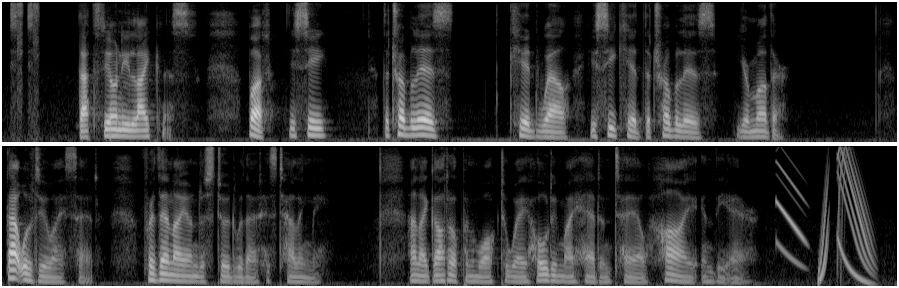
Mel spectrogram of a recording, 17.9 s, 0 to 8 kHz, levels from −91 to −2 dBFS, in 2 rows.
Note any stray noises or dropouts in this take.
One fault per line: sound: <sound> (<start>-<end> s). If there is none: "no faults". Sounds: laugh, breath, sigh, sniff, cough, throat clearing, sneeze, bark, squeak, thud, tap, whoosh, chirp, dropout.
sound: laugh (0.1-0.4 s)
sound: chirp (16.7-17.7 s)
